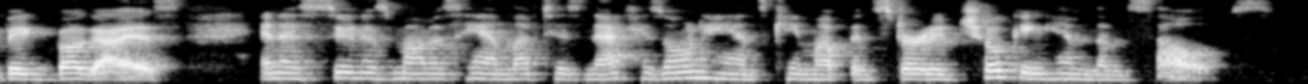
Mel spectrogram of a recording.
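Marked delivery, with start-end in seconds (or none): none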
